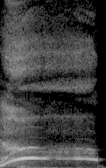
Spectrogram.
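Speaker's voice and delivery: high, noisy sucked-in breath; hammed-up greedy inhale, pitched high; exaggerated gasp. Streamer pretending to gulp the party guests' air, exaggerated gasp.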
